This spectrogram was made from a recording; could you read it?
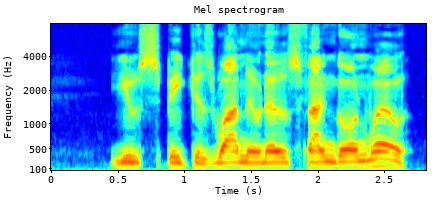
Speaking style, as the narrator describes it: said Aragorn

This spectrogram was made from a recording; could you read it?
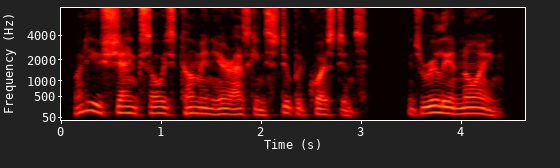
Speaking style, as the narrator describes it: Minho sighed as if bored, then muttered, almost to himself

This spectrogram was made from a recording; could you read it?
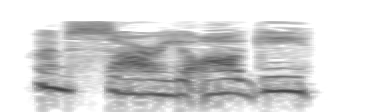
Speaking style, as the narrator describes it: she said softly

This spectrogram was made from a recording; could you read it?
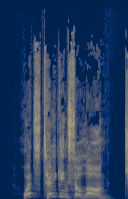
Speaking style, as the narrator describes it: Chuck cried frantically

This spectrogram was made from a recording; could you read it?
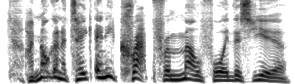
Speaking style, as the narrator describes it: he said angrily

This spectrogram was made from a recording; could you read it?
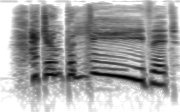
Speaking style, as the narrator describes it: Hermione wailed

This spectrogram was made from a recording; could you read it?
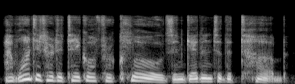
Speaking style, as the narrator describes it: explained quickly

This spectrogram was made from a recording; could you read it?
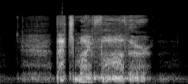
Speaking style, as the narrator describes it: Jonas found himself whispering, as if he might wake the little ones if he spoke aloud

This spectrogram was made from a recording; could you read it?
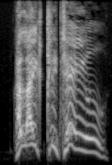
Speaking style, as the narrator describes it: roared Sir Cadogan

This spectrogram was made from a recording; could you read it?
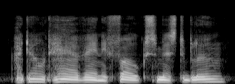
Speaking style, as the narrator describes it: she says

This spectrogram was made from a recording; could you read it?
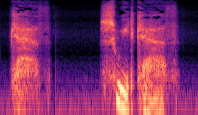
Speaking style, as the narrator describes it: murmur, as if summoning her spirit

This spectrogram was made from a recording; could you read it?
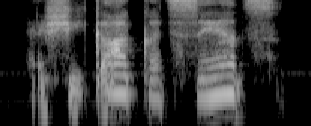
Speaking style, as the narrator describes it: I whispered to Jim

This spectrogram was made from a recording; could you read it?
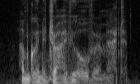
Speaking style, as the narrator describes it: he whispered

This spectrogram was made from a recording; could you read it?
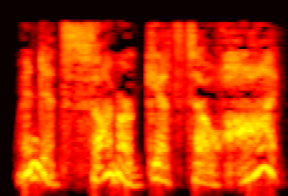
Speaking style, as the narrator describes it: Jack muttered in my ear

